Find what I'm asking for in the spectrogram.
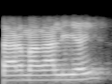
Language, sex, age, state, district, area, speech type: Maithili, male, 30-45, Bihar, Sitamarhi, urban, conversation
